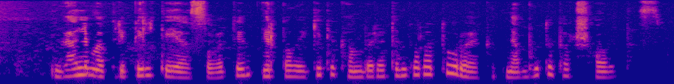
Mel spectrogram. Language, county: Lithuanian, Vilnius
